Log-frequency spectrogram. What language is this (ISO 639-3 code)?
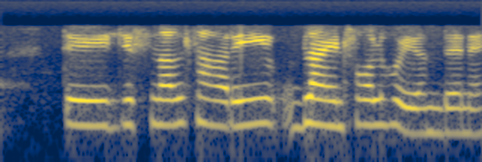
pan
